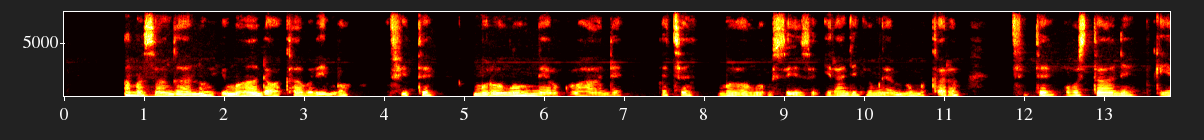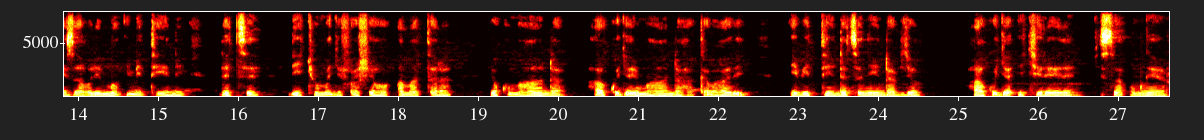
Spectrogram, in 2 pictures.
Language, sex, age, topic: Kinyarwanda, male, 18-24, government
